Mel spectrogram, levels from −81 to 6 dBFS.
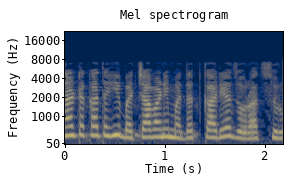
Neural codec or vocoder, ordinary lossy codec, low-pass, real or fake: none; none; 7.2 kHz; real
